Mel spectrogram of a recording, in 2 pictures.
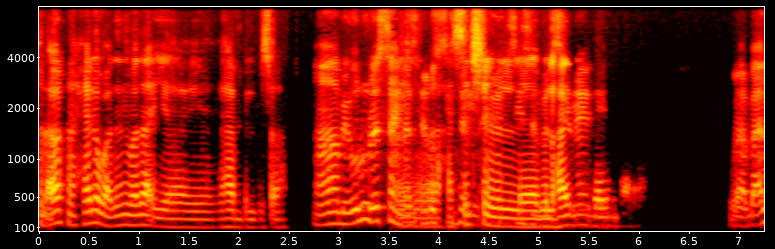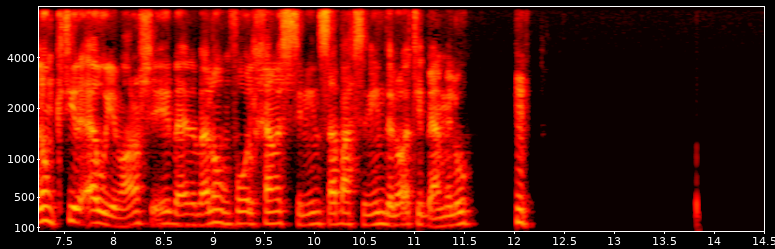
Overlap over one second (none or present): present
